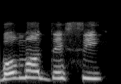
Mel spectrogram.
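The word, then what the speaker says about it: Gboma Dessi: It's called Gbomo Desi because like you pronounce the GB as Bo, so it's like Gbomo Desi.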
